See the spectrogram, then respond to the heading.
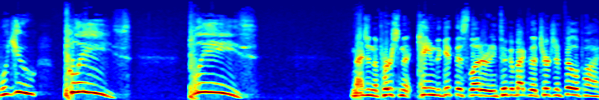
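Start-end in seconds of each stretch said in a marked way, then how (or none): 0.0-3.4 mock very drawn-out, slow, pitched-up coach-like pleading. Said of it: "much like the coach here".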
